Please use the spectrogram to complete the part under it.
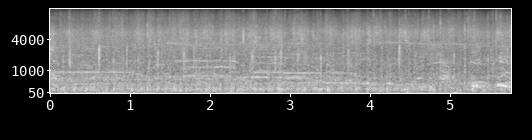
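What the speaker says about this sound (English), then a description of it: "I want you all to start stamping your feet" A large outdoor crowd at an English Defence League rally in Rotherham stamps its feet together, giving a dense, loud, continuous rumble of thuds with scattered voices and shouts mixed in.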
